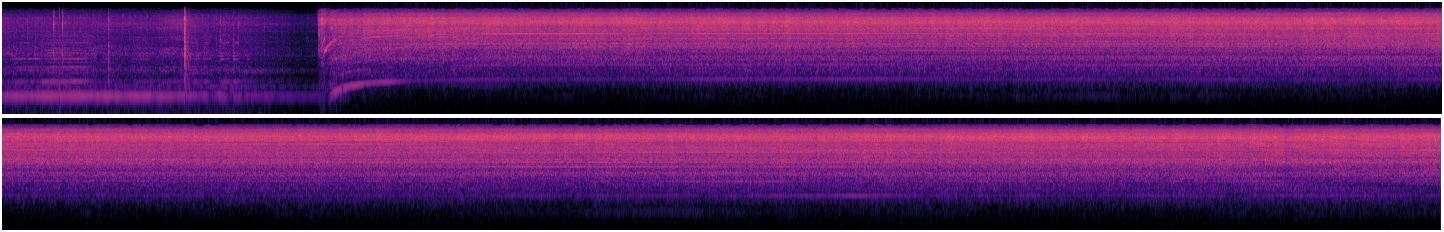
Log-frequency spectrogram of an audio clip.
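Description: High-speed motorized cutter on an ornamental lathe switches on about three seconds in, whines up to speed within half a second, then runs steadily while cutting into the turning piece. Before it starts there is a lower hum and a couple of clicks.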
